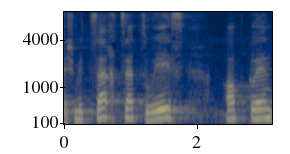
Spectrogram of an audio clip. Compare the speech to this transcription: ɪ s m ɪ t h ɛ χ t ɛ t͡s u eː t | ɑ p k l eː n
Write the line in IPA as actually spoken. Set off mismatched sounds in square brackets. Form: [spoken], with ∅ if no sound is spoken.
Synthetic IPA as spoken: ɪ [ʃ] m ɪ t [s] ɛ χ [t͡s] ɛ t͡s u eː [s] | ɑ p k l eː n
